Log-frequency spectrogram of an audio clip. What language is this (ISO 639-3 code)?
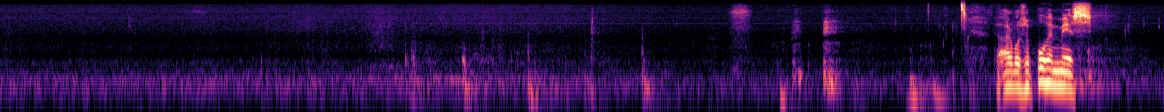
fin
